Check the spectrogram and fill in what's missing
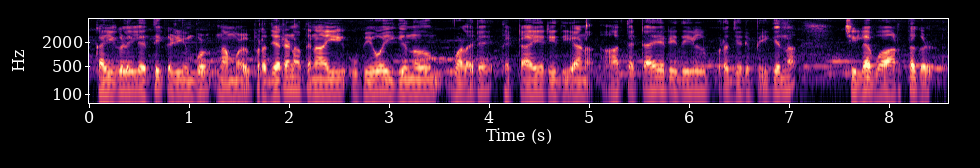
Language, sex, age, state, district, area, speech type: Malayalam, male, 60+, Kerala, Idukki, rural, spontaneous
